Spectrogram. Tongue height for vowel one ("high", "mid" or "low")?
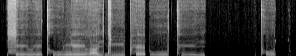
mid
